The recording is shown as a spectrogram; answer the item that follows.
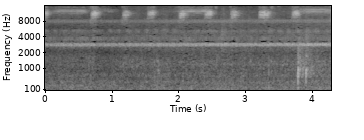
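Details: Short stretch of grass insects singing, a continuous thin trill with bright pulsed chirps repeating about four times a second. A faint crackle from the fire is heard near the end.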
